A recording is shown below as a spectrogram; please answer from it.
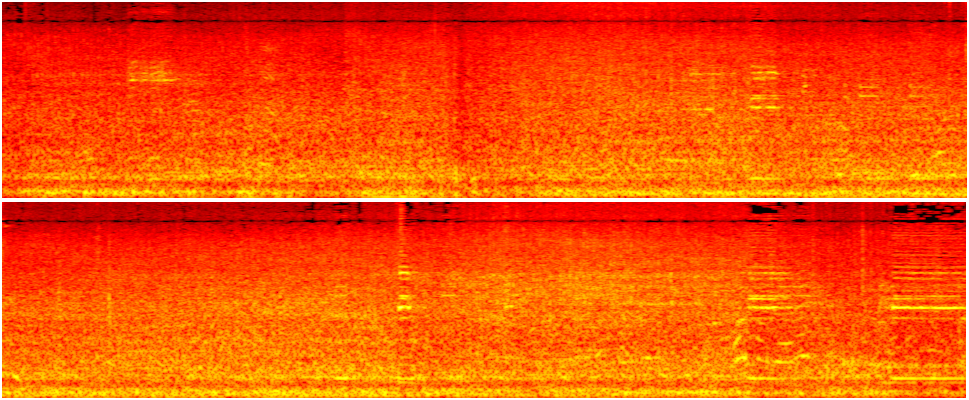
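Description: Busy street traffic: a steady mix of motorbike and small-vehicle engines passing, with a few short horn toots and people's voices.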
